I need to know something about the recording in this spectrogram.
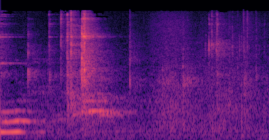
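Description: Metal belt buckle clicking and a faux-leather belt rustling as the belt is threaded and fastened at the waist; one sharper clink about half a second in, then a few lighter clicks.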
